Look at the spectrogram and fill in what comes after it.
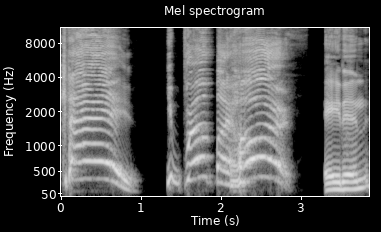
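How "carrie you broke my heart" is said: put-on man screaming, pitched higher. Retelling a scene where Aiden screams on a New York street: imitating Aiden screaming. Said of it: "He just screamed at her in the".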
